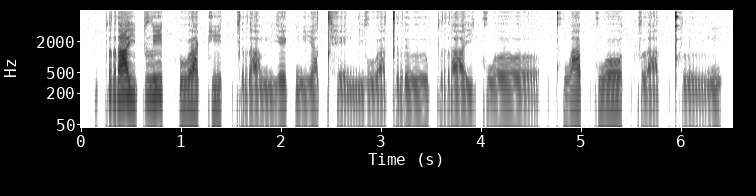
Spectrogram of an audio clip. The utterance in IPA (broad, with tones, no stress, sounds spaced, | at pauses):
p r a˥˩ j p l i˥˩ t̚ ʔ u˥˩ a̯ k i˥˩ t̚ k r a˧ m j e˥˩ k̚ ŋ i˦˥ a̯ tʰ e˨˩ n j u˨˩ a̯ t r ɯː˦˥ p r a˦˥ j k w ɤː˥˩ | kʰ w a˦˥ p̚ k w oː˥˩ t̚ k l a˨˩ t̚ pʰ l ɯ˩˦ ŋ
